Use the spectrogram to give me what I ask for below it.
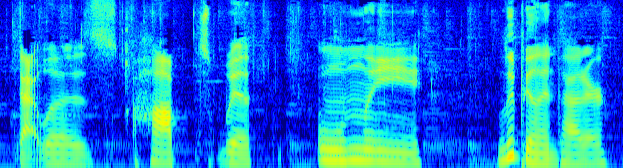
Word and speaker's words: lupulin: Did I say it right? Lupulin? – Lupulin.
